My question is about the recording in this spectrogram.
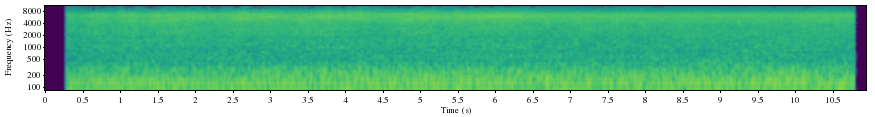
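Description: Steady background roar of road traffic, a continuous low rumble with a hiss over it, starting just after a brief gap.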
